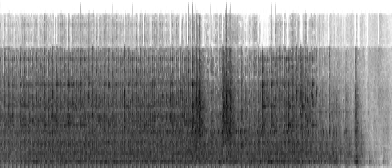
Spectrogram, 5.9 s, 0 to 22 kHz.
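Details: Monster Moto / Mega Moto 80cc mini bike started after sitting six months, with clean air filter, fuel stabilizer and a small squirt of starting fluid: fires quickly and evenly with a sharp rattly bark for about five seconds, then fades and stops.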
